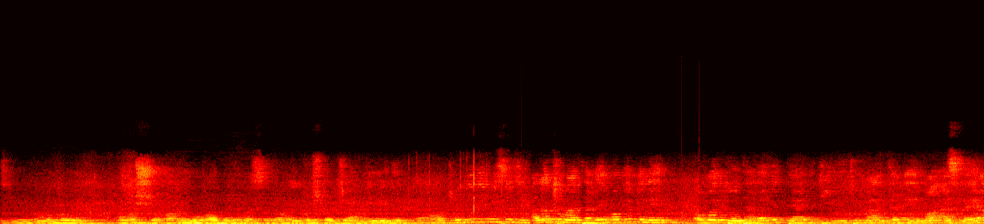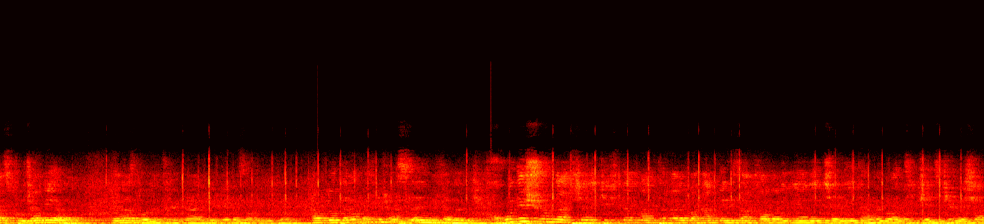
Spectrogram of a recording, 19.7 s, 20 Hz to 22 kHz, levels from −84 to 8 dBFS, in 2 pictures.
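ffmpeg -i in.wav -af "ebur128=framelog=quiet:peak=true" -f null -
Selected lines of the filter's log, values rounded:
Integrated loudness:
  I:         -18.2 LUFS
  Threshold: -28.2 LUFS
Loudness range:
  LRA:         2.3 LU
  Threshold: -38.2 LUFS
  LRA low:   -19.3 LUFS
  LRA high:  -17.0 LUFS
True peak:
  Peak:       -4.0 dBFS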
